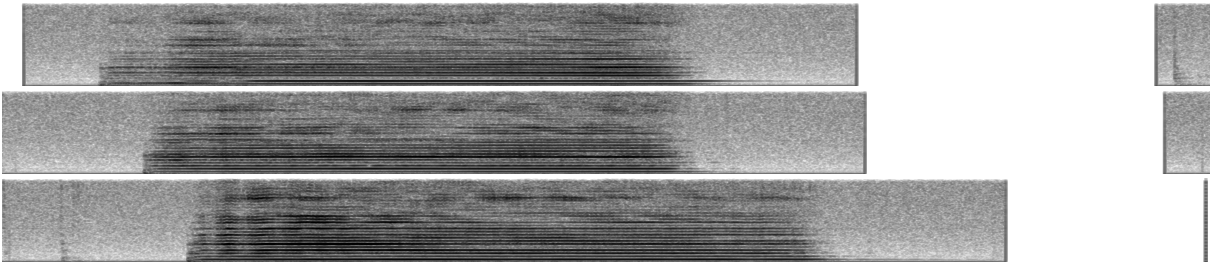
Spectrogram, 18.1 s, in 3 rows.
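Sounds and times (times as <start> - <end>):
double bass bowed pianissimo on D string: 0.4 - 4.1, 6.6 - 9.8, 12.9 - 16.9.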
